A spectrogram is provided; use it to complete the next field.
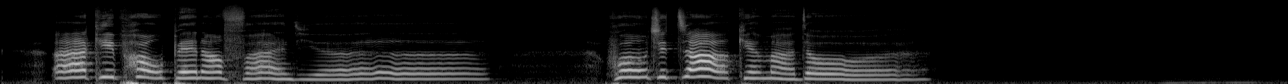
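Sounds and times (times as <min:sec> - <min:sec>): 
vocals: 0:00.0 - 0:09.4.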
